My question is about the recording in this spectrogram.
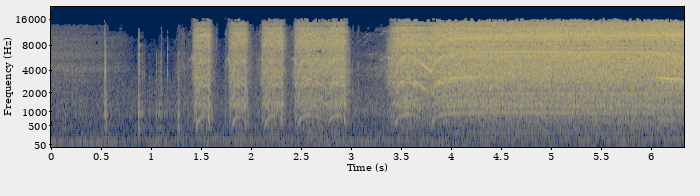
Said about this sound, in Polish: Damy tutaj fajne wkręty z torksem. Środeczek. To są fajne, bo samowiercące wkręty.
